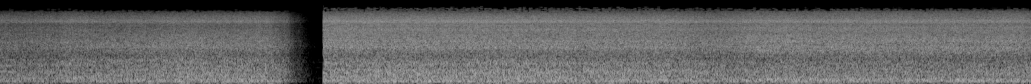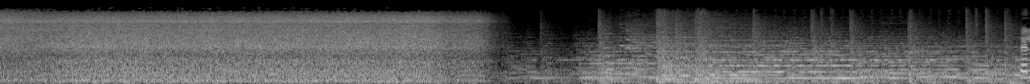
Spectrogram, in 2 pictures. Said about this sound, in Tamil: கனமழையால் குற்றாலம் அருவிகளில் ஆர்ப்பரிக்கும் தண்ணீர்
